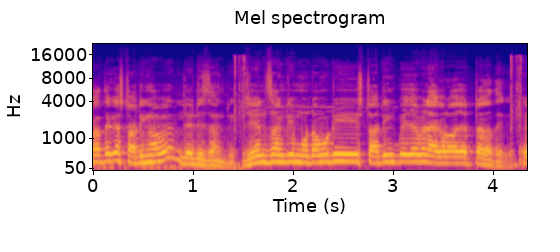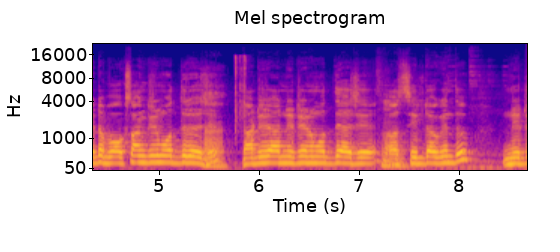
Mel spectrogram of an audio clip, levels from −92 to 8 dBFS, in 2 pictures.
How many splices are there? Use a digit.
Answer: 3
